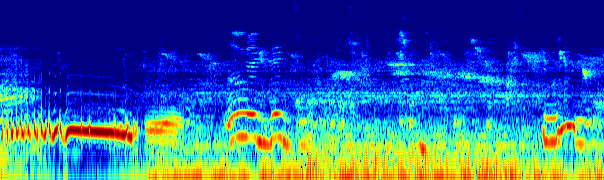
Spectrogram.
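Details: Barbary dove coo tail opens the recording, a drawn purring tone, followed by scattered softer warbling notes and background sounds over a continuous low hum.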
